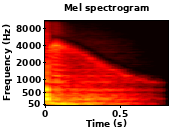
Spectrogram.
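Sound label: bass drum, left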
